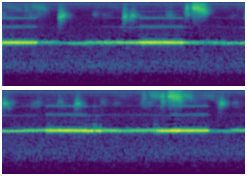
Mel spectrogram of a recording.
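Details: Warm summer night in Bulgaria, crickets calling from the grass: one unbroken shrill tone rings on, loudness rising and dipping every second or so, with scattered higher insect buzzes layered above.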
